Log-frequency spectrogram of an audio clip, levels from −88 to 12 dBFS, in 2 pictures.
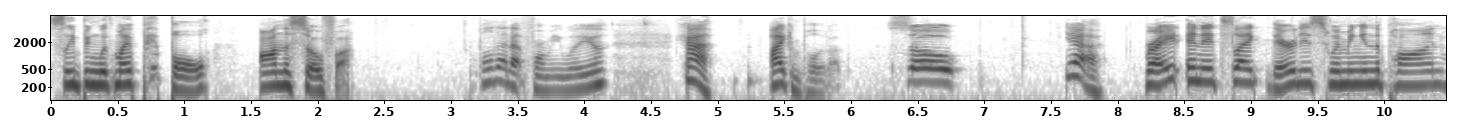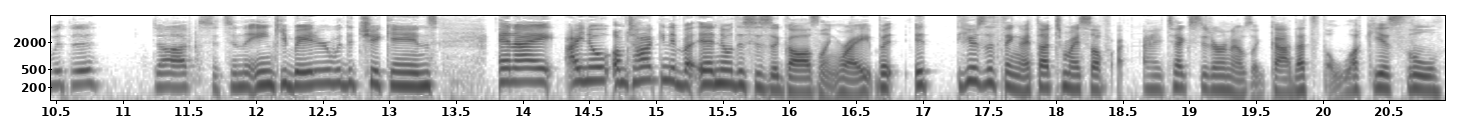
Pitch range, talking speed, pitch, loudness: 180-235 Hz, 225 wpm, 215 Hz, -25 LUFS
